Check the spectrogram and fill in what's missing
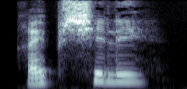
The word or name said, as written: RIBSGELE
